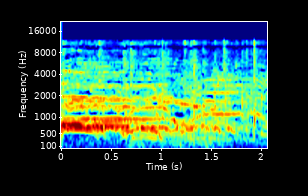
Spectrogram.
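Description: A crowd cheering and whooping, several voices at once, fading slowly, as the last band chord dies away. Scattered hand claps begin near the end.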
